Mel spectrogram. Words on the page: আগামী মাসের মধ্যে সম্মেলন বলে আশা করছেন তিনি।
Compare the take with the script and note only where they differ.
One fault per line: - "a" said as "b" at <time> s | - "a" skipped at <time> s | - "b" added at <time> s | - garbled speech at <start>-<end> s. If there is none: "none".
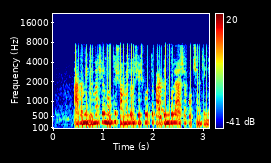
- "দুই" added at 0.7 s
- "শেষ করতে পারবেন" added at 1.7 s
